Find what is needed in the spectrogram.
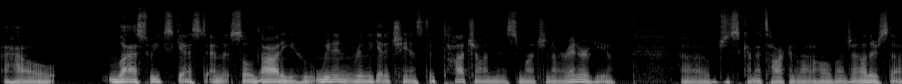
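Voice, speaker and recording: Soft-spoken, a man with a very deep, low pitch and a dark, mellow tone talks at a fairly quick pace with fairly even intonation, the sound dry and close with no echo on a very clean recording with a silent background. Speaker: political commentary livestream host. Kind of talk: live stream commentary. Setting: live stream from a local space. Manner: hesitant, many fillers.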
